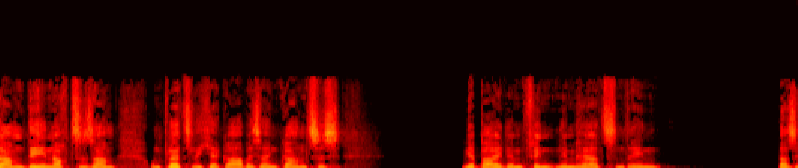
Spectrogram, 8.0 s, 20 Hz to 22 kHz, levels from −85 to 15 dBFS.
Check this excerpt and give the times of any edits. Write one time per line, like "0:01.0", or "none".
none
